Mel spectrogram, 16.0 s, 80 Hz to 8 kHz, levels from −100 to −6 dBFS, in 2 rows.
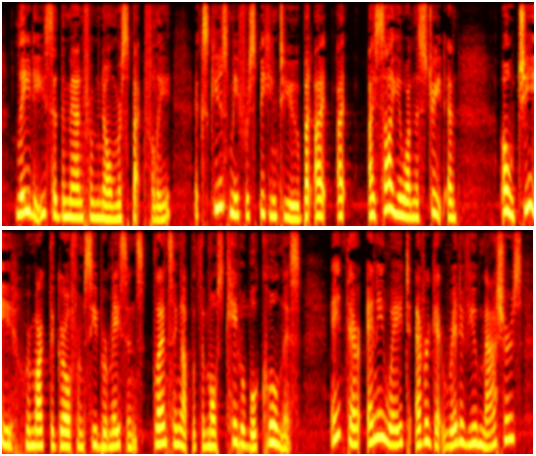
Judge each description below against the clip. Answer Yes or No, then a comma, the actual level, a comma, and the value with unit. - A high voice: Yes, high, 210 Hz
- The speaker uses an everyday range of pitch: Yes, average, 3.8 semitones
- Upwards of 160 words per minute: Yes, average, 175 wpm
